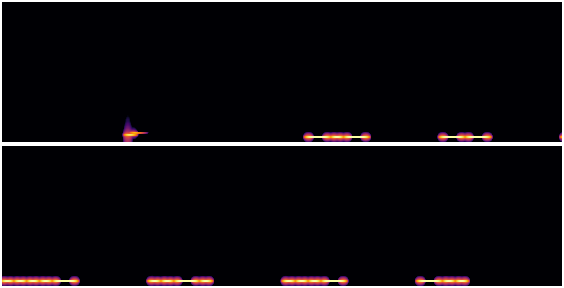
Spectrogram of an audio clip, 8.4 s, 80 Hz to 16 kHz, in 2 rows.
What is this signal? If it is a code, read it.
Morse code, heard as a keyed tone, about 25 wpm, spaced as for 12 wpm, 700 Hz. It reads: KM4FVD
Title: USA Call Signs - 6 Characters - 4x Character Spacing - 25wpm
